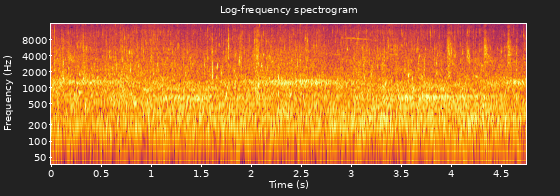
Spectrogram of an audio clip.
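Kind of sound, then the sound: nature, flowing river water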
